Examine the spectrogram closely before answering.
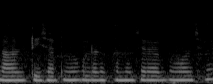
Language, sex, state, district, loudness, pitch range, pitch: Maithili, female, Bihar, Vaishali, -38 LUFS, 195-200 Hz, 195 Hz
